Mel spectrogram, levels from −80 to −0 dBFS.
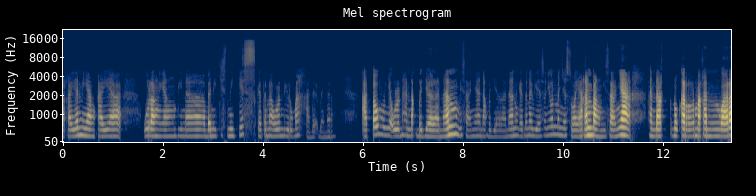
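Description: Speech, carrying plainly audible HE-AAC compression damage from start to finish: the treble sounds bright but synthetic, with s sounds turning gritty and lispy. This is likely spectral band replication at a low rate, with a level of damage that fits roughly a 24 kbps stream. On a spectrogram the upper bands look like smeared, repeated copies of lower harmonics that no longer line up, and everything stops in a hard ceiling at 14.9 kHz.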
